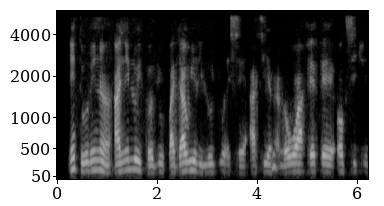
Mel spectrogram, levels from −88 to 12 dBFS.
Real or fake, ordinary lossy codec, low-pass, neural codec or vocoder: fake; AAC, 24 kbps; 5.4 kHz; codec, 16 kHz, 8 kbps, FunCodec, trained on Chinese and English, 25 frames a second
